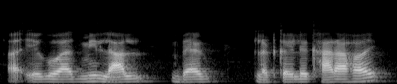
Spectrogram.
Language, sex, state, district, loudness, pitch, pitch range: Maithili, male, Bihar, Samastipur, -19 LUFS, 125 Hz, 120-130 Hz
